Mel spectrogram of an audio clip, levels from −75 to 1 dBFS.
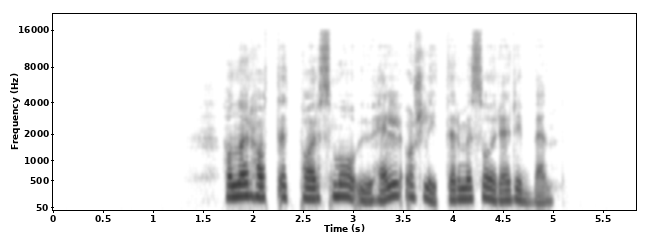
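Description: Throughout, the speech sounds grainy, with noise filling between harmonics. This is likely low-delay AAC compression near 32 kbps.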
